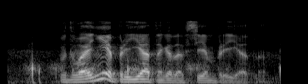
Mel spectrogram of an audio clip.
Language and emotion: Russian, positive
